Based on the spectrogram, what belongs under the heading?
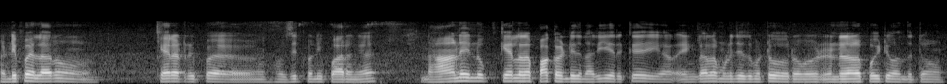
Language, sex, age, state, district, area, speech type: Tamil, male, 60+, Tamil Nadu, Mayiladuthurai, rural, spontaneous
